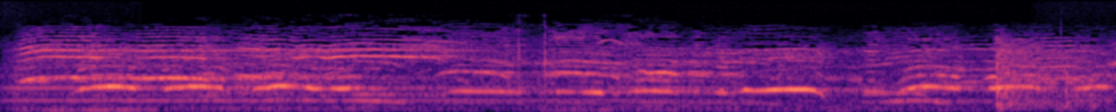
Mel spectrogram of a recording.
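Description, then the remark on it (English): Many people shouting and screaming in distress, a continuous chaotic din, with two sharp bangs of gunfire cutting through, one midway and one near the end, during a fire with several blazes at Evin prison on the outskirts of Tehran, Iran. “Video posted online shows several blazes, people screaming, gunfire.”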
